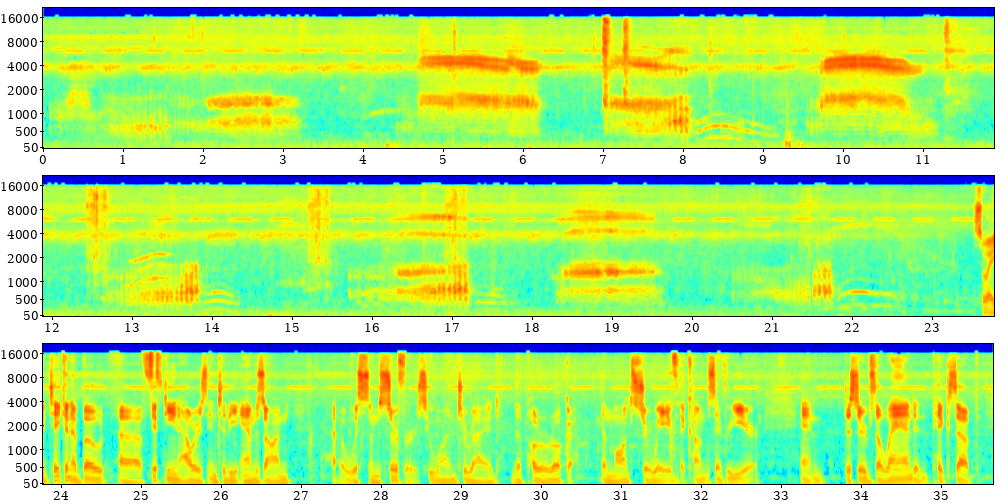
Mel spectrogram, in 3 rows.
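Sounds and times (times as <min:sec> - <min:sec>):
monkey crying for its mother on the banks of the Amazon River: 0:00.0 - 0:03.3, 0:04.0 - 0:06.4, 0:07.0 - 0:11.4, 0:12.7 - 0:14.4, 0:15.0 - 0:19.7, 0:20.5 - 0:22.9
speech: 0:23.6 - 0:35.5.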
